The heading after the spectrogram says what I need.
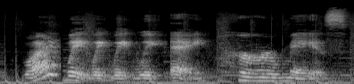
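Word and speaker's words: Hermès: Hermes. Hermes. Hermes. Her what? Wait, wait, wait, wait. A hermes. Like her mayonnaise. Like I'm confused. No, that's not it.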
